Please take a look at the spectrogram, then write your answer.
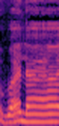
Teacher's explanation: واو کو ہونٹوں سے پڑھنا، ولا الف سے پہلے زبر ہے، اس کو کھینچنا ہے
